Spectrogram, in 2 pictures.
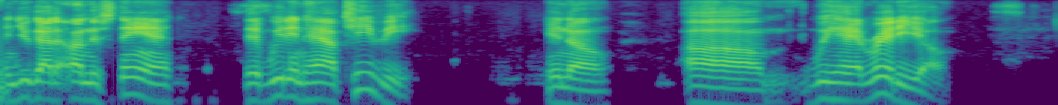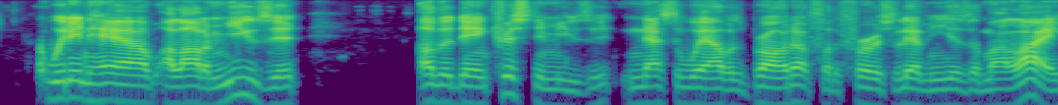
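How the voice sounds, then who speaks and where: Long, frequent pauses break up speech that has ordinary pitch variation. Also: man, medium pitch for a man, moderate pace. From US South, North Carolina. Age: 60s. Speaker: panelist. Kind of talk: casual panel discussion.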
